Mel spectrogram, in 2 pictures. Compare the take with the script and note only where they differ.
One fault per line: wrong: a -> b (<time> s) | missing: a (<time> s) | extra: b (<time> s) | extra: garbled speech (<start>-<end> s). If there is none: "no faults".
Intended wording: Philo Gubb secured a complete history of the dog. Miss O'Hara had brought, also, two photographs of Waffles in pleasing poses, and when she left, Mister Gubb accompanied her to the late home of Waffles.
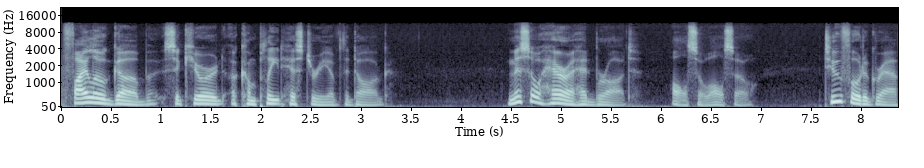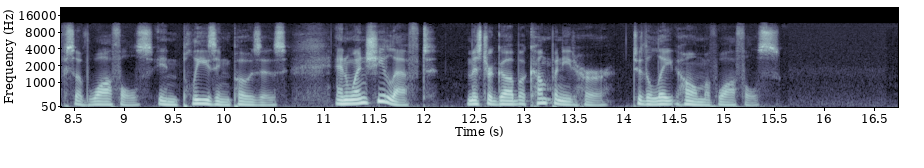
extra: also (6.5 s)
